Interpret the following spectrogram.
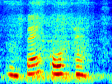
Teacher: ये आपको इजीली याद हो जाएंगे क्योंकि ओष्ठ है तो ओ से मुंह से बोला जा रहा है, तो ये ओठ से, तो ये ओ औ है। दंतोष्ठ जो दांत और ओष्ठ दोनों से बोला जाता है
